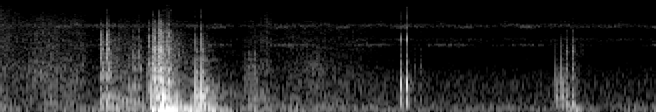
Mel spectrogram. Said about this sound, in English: Close the door.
